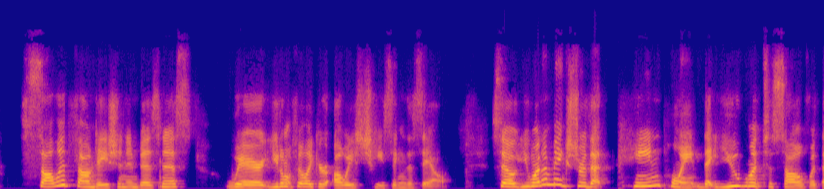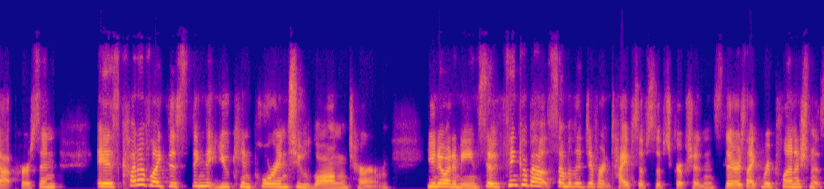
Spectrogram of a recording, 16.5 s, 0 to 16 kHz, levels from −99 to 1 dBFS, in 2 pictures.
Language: English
